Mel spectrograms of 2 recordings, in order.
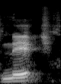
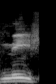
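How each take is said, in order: First: It is said in a Southern US accent. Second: It is said in a standard, non-Southern accent.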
